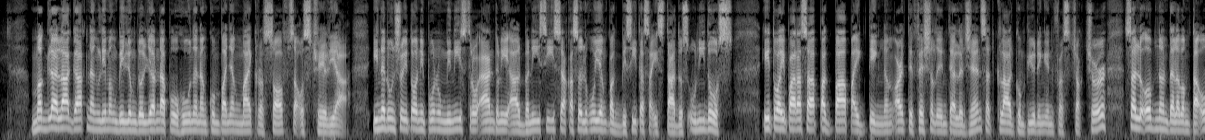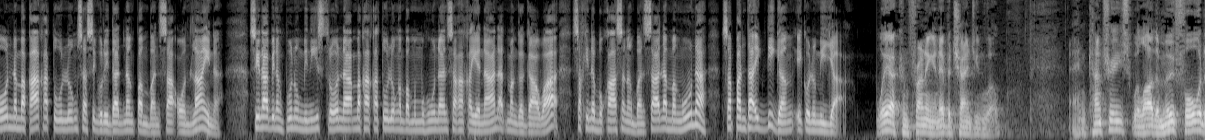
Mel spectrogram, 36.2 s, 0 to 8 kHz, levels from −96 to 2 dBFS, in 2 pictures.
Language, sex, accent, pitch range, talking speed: Filipino, male, native, 110-150 Hz, 135 wpm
